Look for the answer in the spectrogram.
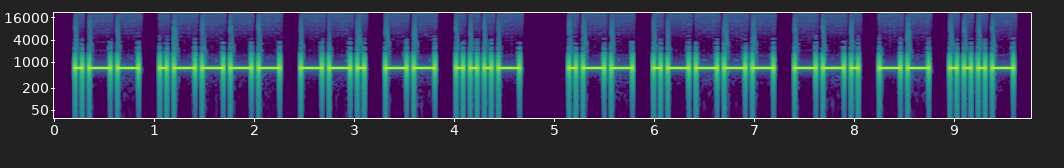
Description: Morse code, heard as a keyed tone, about 17 wpm, 700 Hz. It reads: W1GMV W1GMV
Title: USA Call Signs Repeated 3x 17wpm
